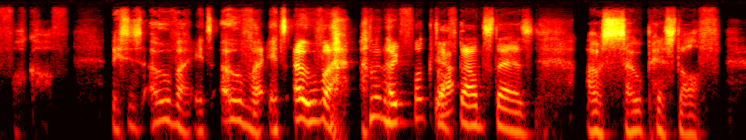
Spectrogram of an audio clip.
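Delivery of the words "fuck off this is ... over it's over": full-on, high-pitched screaming outburst. Retelling coming back to find her standing in the corner, retelling a scream. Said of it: "I screamed".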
